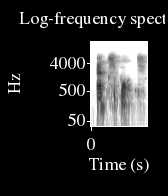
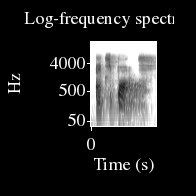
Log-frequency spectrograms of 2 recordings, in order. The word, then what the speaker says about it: export: verb for any homophones, the rule is when the stress is on the first syllable, that is a noun. When the stress is on the second syllable, that is a verb.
